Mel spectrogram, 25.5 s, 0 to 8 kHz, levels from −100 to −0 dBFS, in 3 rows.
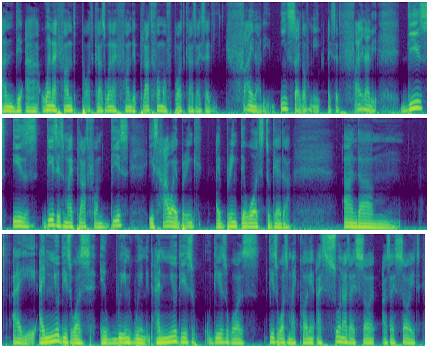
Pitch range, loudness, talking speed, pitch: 90-110 Hz, -20 LUFS, 155 wpm, 100 Hz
